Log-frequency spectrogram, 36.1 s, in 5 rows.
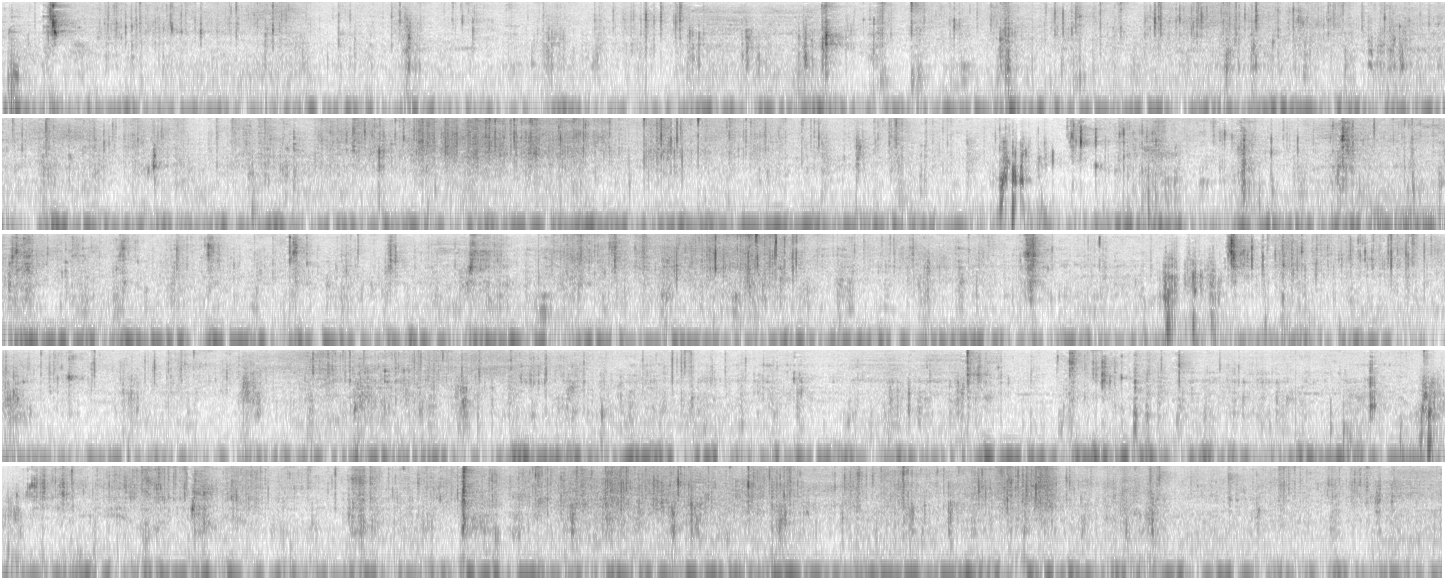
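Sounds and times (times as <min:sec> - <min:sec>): chewing with wet mouth clicks: 0:00.0 - 0:09.2
plastic glove crinkling: 0:00.2 - 0:25.5, 0:28.8 - 0:36.0.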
